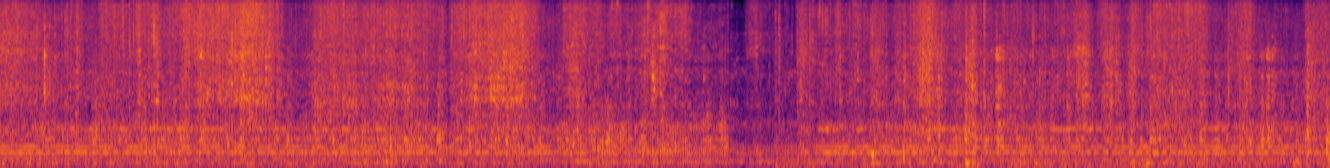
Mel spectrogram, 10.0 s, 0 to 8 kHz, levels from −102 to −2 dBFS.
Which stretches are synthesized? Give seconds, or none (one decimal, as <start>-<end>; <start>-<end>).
4.2-5.8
